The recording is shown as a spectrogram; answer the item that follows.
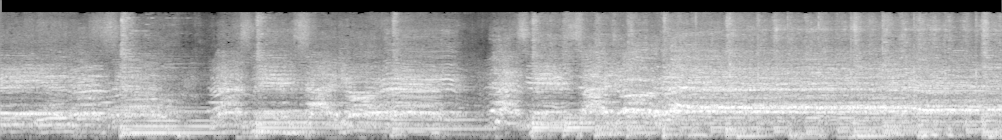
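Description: Live folk-punk band playing loud: strummed acoustic guitar and sung vocals, with the crowd singing along. The music breaks off briefly twice, about two and five seconds in, then carries on fuller and steadier.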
